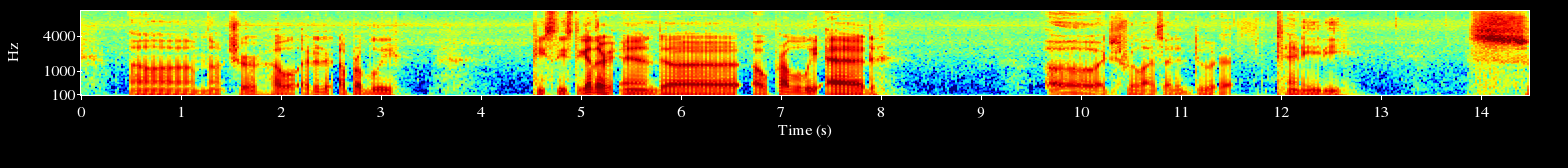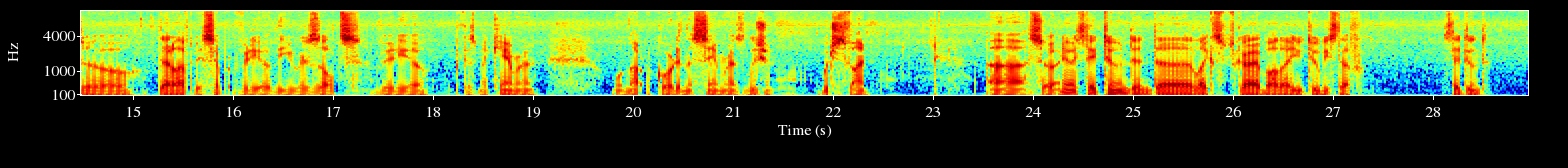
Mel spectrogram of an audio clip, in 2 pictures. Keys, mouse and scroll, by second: 13.1 click, 15.0 click.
